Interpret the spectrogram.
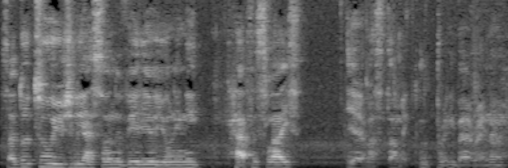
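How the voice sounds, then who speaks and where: A man's voice: mid-range voice, level tone, a little fast, gravelly, noisy background. A man in his thirties with a Puerto Rican accent, chatting in a rambling, self-deprecating way while making a drink in his kitchen, filmed on a phone camera on the counter. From Puerto Rico. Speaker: vlogger. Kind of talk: casual chat while cooking. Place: home kitchen, indoors. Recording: echoey kitchen with faint ambience.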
